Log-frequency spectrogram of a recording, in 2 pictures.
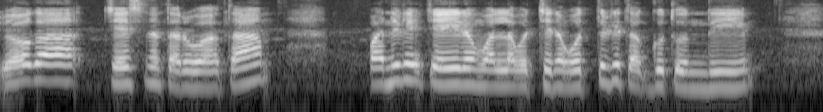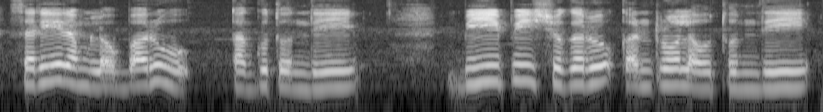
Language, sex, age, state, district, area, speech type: Telugu, female, 45-60, Andhra Pradesh, Chittoor, rural, spontaneous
